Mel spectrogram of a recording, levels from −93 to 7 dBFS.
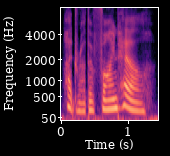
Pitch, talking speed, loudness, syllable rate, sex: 200 Hz, 165 wpm, -16 LUFS, 4.2 syllables/s, female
